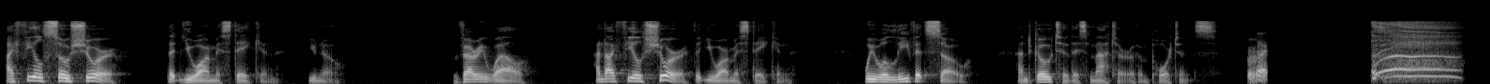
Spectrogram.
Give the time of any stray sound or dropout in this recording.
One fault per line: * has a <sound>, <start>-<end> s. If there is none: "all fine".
* has a laugh, 12.5-12.7 s
* has a breath, 13.7-14.7 s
